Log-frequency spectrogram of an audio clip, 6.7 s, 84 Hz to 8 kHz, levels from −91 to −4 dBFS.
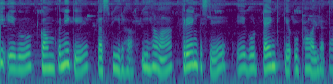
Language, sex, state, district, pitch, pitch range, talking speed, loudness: Bhojpuri, female, Bihar, Gopalganj, 200 Hz, 185-215 Hz, 125 wpm, -37 LUFS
